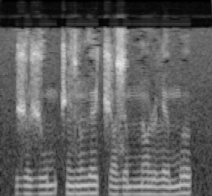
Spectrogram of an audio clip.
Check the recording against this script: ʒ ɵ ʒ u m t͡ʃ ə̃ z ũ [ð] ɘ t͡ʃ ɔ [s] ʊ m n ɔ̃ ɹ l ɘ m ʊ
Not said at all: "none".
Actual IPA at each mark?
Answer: ð, z

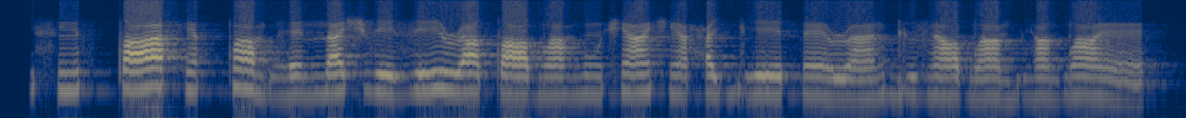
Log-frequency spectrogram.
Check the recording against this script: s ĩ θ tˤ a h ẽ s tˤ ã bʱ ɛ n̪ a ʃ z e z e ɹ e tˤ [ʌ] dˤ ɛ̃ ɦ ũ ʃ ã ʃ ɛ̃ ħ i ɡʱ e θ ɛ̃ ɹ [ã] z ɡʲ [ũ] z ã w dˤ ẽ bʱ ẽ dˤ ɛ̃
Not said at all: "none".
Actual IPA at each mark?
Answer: ʌ, ã, u

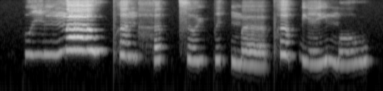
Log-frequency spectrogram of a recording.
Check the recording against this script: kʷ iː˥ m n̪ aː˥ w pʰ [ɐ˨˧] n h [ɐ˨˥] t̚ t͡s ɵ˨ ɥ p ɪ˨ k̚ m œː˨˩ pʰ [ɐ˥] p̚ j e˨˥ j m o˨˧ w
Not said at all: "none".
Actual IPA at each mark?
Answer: ɐ˧, ɐ˨˥, ɐ˥

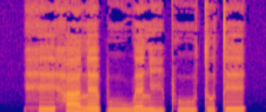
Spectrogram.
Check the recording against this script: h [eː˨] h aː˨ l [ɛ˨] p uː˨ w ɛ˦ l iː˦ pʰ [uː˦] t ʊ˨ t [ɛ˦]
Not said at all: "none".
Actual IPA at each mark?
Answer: eː˨, ɛ˦, uː˦, e˦

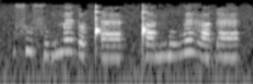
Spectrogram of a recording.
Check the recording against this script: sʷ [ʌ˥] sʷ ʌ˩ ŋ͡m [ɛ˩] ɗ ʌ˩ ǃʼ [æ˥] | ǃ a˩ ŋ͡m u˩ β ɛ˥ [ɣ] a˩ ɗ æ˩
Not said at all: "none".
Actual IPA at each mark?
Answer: ʌ˥, ɛ˥, æ˩, ɣ

